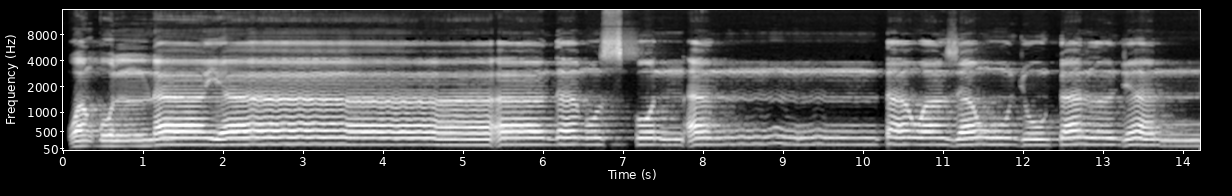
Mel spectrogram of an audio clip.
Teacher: Ya di sini dibaca panjang 5 harokat.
